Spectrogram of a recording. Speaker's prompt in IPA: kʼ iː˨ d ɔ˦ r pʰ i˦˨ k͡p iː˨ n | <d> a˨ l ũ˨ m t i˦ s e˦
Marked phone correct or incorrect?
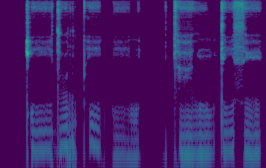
incorrect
